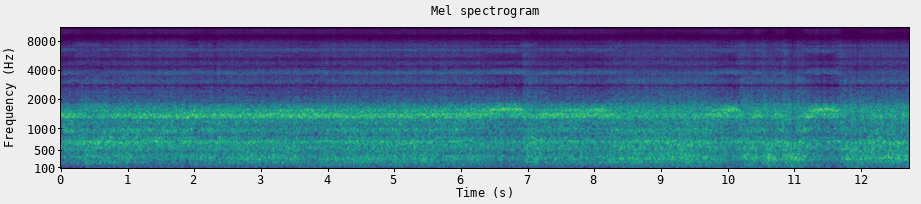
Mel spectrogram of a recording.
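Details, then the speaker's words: 1989 Ford F250, first run in years, idling evenly with no knocks or misses under a steady air-hose hiss; oil pressure looks decent. "Fired right off. Okay, I don't believe that. Didn't expect that at all. Didn't even sound that bad."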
